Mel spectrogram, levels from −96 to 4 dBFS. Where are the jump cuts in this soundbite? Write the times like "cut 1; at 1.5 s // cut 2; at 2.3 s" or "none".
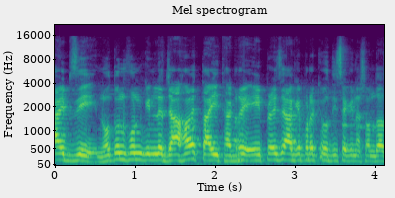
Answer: cut 1; at 2.2 s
